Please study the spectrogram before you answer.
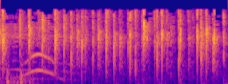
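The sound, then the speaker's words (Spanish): Hand clapping by people in a radio studio: many quick, sharp claps in an uneven rhythm, with a voice heard briefly at the start. “¿qué aplaudamos? Aplaudamos.”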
